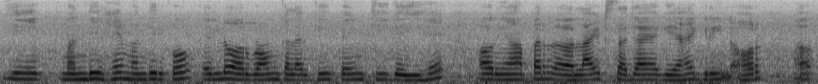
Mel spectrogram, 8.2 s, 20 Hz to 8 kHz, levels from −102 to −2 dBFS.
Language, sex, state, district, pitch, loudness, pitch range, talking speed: Hindi, female, Odisha, Khordha, 200 Hz, -15 LUFS, 190-205 Hz, 190 wpm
